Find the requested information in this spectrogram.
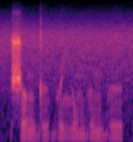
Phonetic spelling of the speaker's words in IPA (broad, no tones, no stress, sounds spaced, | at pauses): ʃ ɵ ŋ ɡ ɨ b ɨ ʎ u m b ɨ m b ɨ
